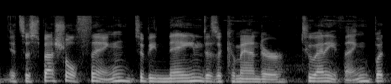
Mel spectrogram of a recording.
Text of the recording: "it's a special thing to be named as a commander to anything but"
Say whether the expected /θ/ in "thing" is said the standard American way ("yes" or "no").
yes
